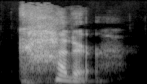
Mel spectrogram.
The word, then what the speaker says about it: Qatar: It's really Qatar. And I know. Just Americans usually call it Qatar.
